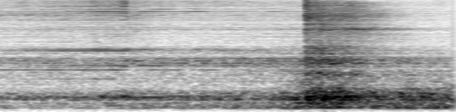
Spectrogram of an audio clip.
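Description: A single gunshot from a gun clamped in a test rig, about one and a half seconds in: a sudden sharp burst that dies away within half a second, over a faint steady background.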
